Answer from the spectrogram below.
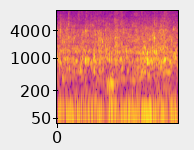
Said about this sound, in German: Und es existiert immer mehr und mehr nur dieser Moment und das Plätschern des Wassers. Und dieses Plätschern, Fließen breitet sich nun immer mehr aus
